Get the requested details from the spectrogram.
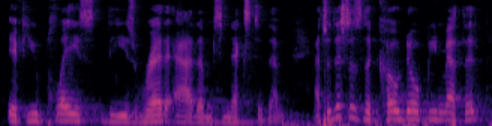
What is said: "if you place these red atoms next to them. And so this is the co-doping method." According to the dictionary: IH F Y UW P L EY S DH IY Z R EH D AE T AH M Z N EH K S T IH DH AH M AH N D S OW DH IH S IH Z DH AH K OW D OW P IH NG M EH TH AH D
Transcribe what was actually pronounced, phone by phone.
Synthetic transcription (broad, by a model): IH F Y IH P L EY S DH IY Z R EH D AE T AH M Z N EH K S T IH DH AH M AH N S OW DH IH S IH Z DH AH K OW D OW P IH NG M EH TH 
